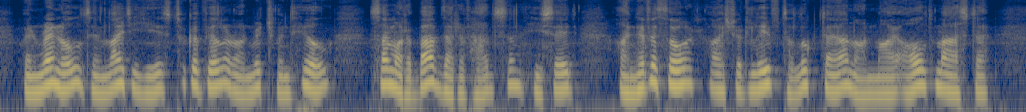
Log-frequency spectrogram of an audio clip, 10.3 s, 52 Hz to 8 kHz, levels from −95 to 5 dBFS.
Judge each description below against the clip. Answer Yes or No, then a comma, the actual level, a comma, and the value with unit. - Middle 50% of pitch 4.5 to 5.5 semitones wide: Yes, average, 4.9 semitones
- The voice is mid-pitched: Yes, medium, 145 Hz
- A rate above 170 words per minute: Yes, average, 180 wpm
